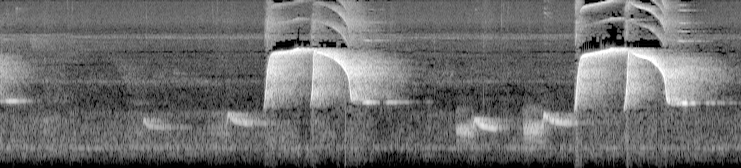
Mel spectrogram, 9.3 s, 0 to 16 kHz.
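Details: On a lek near Kourou, French Guiana, an adult male screaming piha gives two ear-splitting whistled screams, each sliding up and then dropping away. Soft low whistles sound between them. Filmed at 13:00 on 25 September 2023 with a Panasonic FZ300.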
